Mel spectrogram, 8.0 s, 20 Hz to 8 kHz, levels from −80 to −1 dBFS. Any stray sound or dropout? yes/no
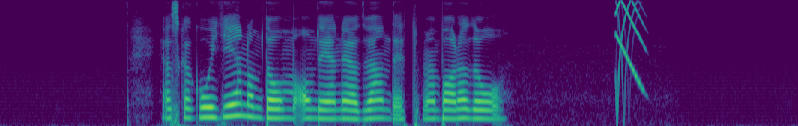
yes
